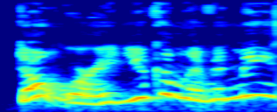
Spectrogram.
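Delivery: high, quick, upbeat offer; reassuring sister fish. A narrator's reading. Sister fish reassures her brothers.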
